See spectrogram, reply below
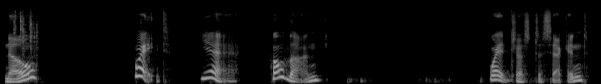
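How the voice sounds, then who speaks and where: A man's voice: sits high, huge pitch swings, extremely slow, breathy edge. A man giving casual let's play commentary on a video game, thinking aloud in a hesitant, self-questioning, rambling way.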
